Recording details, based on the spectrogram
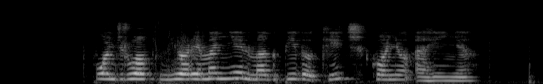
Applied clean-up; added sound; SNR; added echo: neural separator model SepFormer DNS4.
